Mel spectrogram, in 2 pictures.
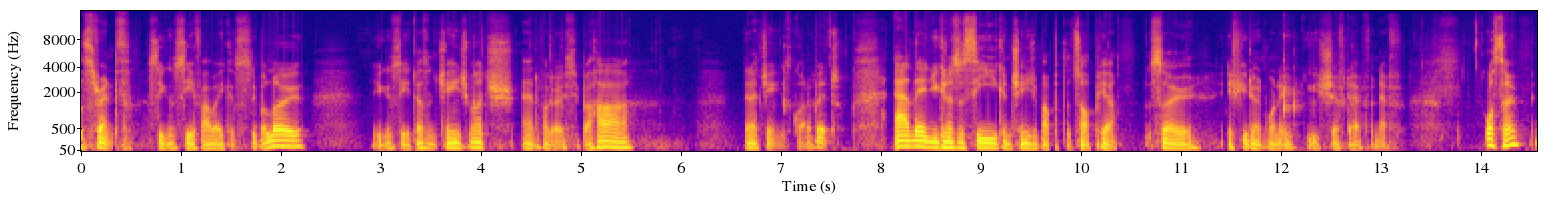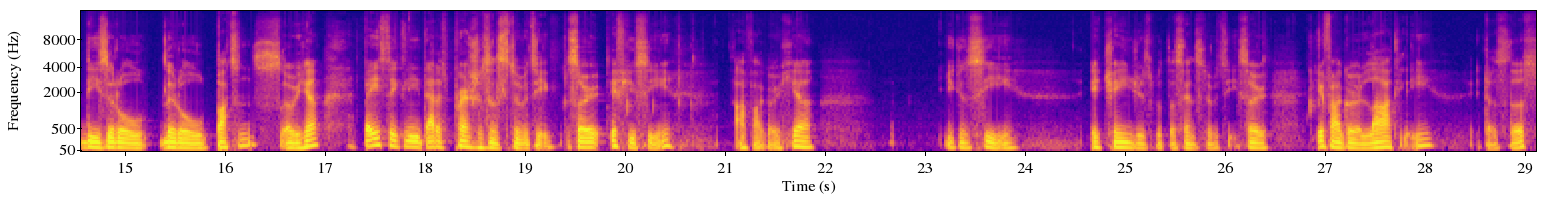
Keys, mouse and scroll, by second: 2.7-4.0 drag, 4.0 ctrl+z, 4.7 shift+f, 5.8-7.2 drag, 7.2 ctrl+z, 9.7 click, 10.8-12.6 drag, 12.6 shift+f, 19.4 f, 20.1 ctrl+middle click, 20.5 f, 21.2-24.2 drag, 26.2 f, 26.6 middle click, 26.9 ctrl+z, 27.7-29.1 drag.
